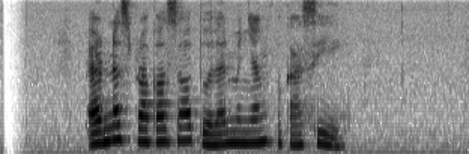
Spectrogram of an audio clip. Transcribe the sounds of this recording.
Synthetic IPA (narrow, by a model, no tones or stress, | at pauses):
ʔɛrnəspɾɔkɔsɔd̪̥o̤lanməɲaŋb̥ə̤kasi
